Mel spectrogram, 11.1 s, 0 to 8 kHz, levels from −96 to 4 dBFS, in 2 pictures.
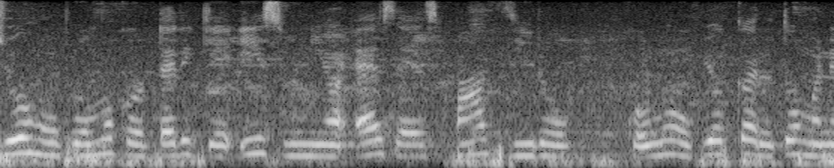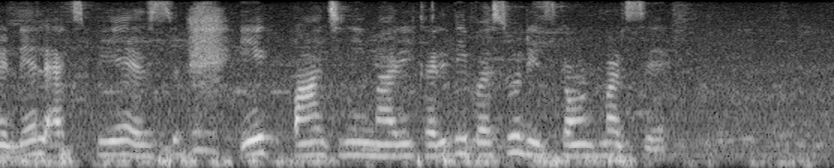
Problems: none marked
